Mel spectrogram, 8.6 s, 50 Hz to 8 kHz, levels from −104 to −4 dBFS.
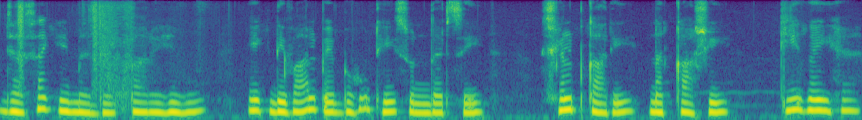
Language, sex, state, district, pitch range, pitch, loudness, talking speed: Hindi, female, Maharashtra, Aurangabad, 185-215 Hz, 195 Hz, -15 LUFS, 130 wpm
